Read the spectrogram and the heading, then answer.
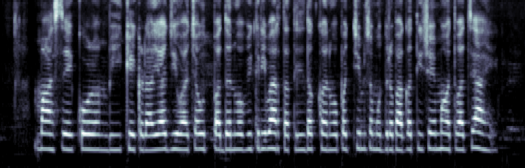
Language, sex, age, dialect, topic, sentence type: Marathi, female, 18-24, Standard Marathi, agriculture, statement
